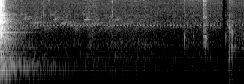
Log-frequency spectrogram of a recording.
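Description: A single sharp knock right at the start, dying away within a fraction of a second, followed by faint background quiet.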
